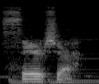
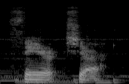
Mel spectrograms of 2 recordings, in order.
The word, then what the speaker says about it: Saoirse: Just the pronunciation of that actress's name is Saoirse. Saoirse. Not Saoirse. I think you were going Saoirse, which is the way that really posh people in Ireland would say, like Saoirse Ronan. No, it's Saoirse.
